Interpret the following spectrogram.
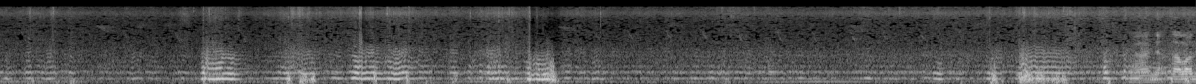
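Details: Asian honey bees droning steadily in a cultivated box hive during a honey harvest, the even hum broken by loud knocks, scrapes and handling noises from the beekeeper working the combs.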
